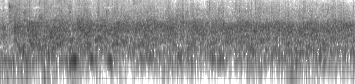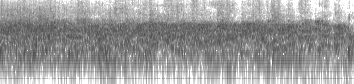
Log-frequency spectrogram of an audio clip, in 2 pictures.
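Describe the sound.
Audience applause welcoming a doctor to speak at a cancer survivorship talk, a steady, even wash of clapping that holds at a moderate level for about seven seconds and fades slightly at the end, with no talking.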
